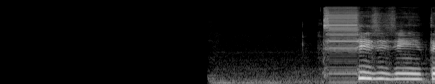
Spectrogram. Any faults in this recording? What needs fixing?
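From 3.3 to 3.57 s the speech gives way to a steady 100 Hz buzz, a system hang loop. The driver stalled while the hardware kept replaying the same 10 ms stretch of its ring buffer, which fits a buffer of about that length, and almost no audio appears to be lost. On a waveform the segment shows one identical 10 ms cycle stamped out end to end. A spectrogram shows flat horizontal lines at 100 Hz and its multiples. Prevent it with a watchdog that mutes output when the buffer stops being refilled.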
